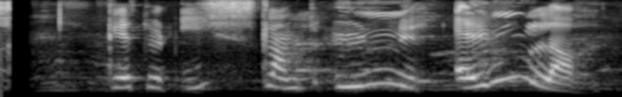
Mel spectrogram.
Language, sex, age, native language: Icelandic, male, 10, Icelandic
